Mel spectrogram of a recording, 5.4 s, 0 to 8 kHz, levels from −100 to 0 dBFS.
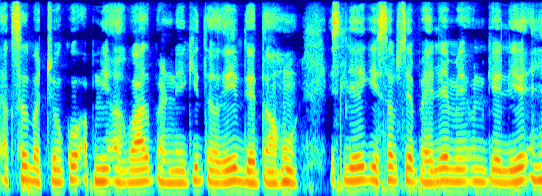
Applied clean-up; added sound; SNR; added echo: none; none; none; none.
